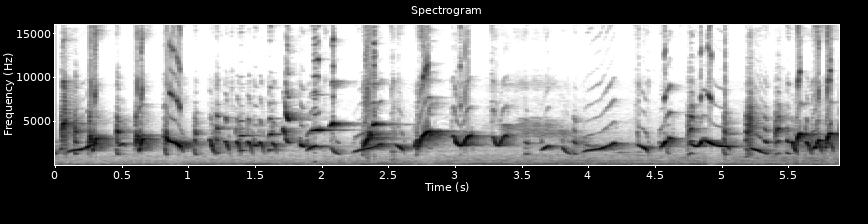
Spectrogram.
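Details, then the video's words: Horsfield's babbler pouring out full-variation kleperan song as masteran training audio for songbirds, a dense flowing medley of whistled slurs, downslurs and sharp chips throughout. "masteran andalan khas burung pelanduk semak suara full variasi kleperan"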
